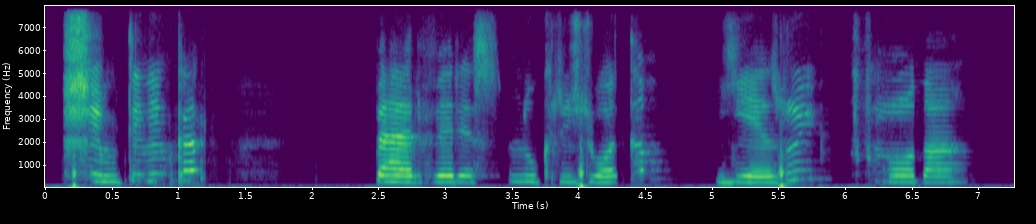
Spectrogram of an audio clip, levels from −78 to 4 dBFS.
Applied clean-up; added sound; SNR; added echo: neural diffusion model UNIVERSE++.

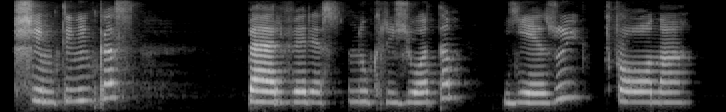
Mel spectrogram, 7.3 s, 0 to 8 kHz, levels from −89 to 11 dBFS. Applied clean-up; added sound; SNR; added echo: none; none; none; none.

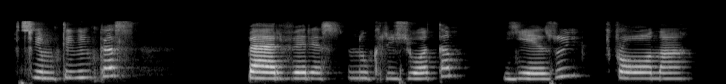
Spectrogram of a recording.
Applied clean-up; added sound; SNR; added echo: neural mask model DeepFilterNet 3.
